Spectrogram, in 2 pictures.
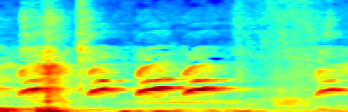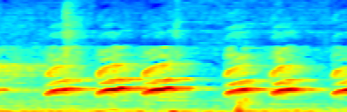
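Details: European goldfinch described as a first-class 'pisador' singer: a steady series of bright, arched twittering notes in quick succession, with faint outdoor background and a brief thump near the start.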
